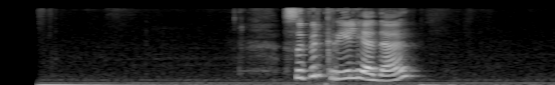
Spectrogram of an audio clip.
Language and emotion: Russian, positive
